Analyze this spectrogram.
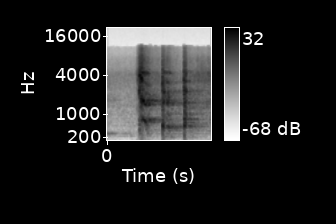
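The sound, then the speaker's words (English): Three harsh coughs in quick succession, fairly loud, the first the strongest, with a faint background hum and no talking. “Cough, cough, cough.”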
